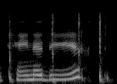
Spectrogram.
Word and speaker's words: Canidae: Anytime you see an AE in science, it's pronounced like E. So Canidae.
